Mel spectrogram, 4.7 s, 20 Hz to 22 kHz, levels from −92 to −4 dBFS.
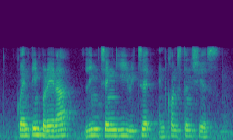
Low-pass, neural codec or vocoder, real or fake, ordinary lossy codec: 5.4 kHz; none; real; none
